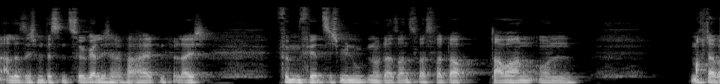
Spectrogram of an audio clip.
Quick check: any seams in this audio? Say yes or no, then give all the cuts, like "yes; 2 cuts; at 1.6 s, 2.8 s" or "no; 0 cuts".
no; 0 cuts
